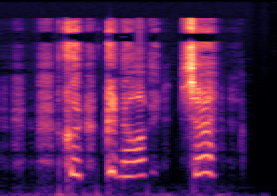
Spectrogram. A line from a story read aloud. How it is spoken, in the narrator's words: I faltered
